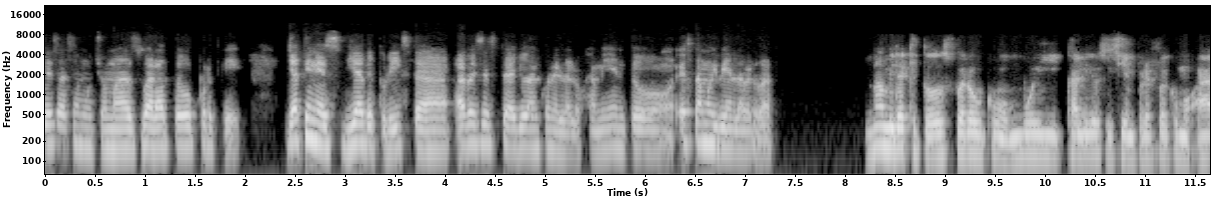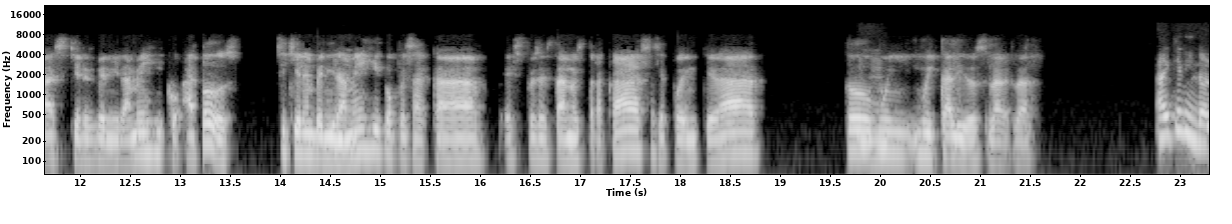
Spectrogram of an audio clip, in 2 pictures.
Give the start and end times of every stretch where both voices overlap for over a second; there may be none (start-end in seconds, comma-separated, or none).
none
